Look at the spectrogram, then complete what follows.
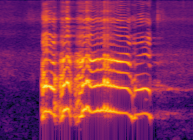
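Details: Aseel rooster crowing: one loud, drawn-out crow about one and a half seconds long, a rough broken start settling into a sustained steady note that drops at the end, over a quiet background.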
